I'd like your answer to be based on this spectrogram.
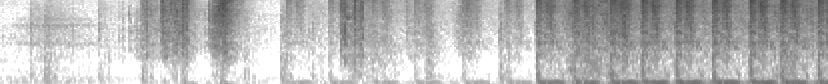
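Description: Rapid bursts of enemy gunfire in a video game, starting as sparse cracks and building into dense, loud automatic fire over a few seconds, with no voices.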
